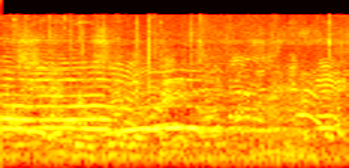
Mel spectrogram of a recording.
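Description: Dirt bike engines running and revving, mixed with people's voices.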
